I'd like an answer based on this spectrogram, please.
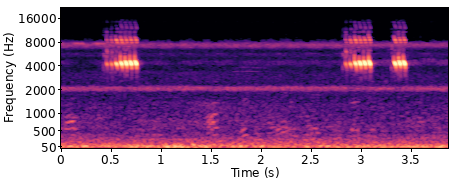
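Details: Crickets at night in binaural nighttime ambience: short high chirps, each a quick run of pulses, one burst near the start and two close together near the end, over steady faint high tones and low rumble.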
